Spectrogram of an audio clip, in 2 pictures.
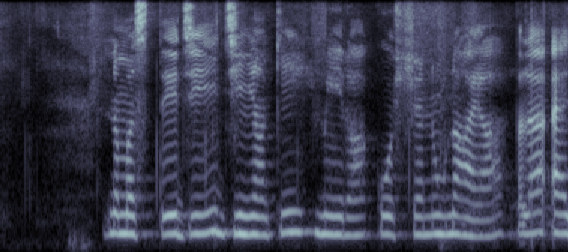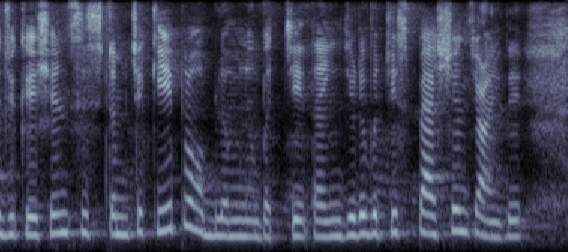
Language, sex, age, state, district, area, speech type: Dogri, female, 18-30, Jammu and Kashmir, Samba, rural, spontaneous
